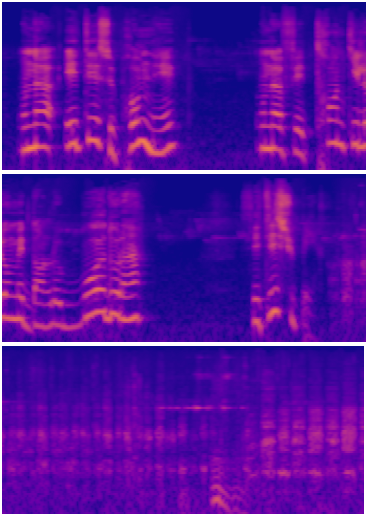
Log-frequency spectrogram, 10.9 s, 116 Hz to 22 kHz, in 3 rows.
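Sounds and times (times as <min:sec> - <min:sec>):
speech: 0:00.2 - 0:01.8, 0:02.6 - 0:05.1, 0:06.1 - 0:07.2
dog panting rapidly after a long walk: 0:06.9 - 0:10.8.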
